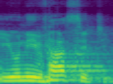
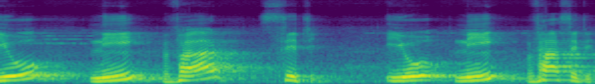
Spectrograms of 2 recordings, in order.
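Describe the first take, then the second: First: Said in the usual way. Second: ইউনিভার্সিটি very slowly as yu, ni, var, siti; split into syllables. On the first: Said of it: "একটু উদাহরণ দিয়ে দেখি". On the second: Shown as a demonstration. Teacher showing a four-syllable example, slow separate syllables. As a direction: draw out each part of ইউনিভার্সিটি with gaps. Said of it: "ইউ একটা syllable".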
